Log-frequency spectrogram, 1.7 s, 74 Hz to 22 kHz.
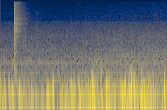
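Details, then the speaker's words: Charity-shop electric fan, hardly used, run up to speed 3 with the louver turning: soft, even low whir with a faint rhythmic flutter; runs smoothly, in good working condition. "It looks like it's hardly ever been used. 2, it's quite powerful. 3, fantastic, nearly good enough for a hovercraft."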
